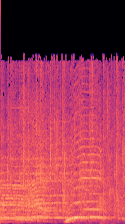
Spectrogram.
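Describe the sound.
At a comedy show, an audience claps and cheers steadily for a comedian, voices whooping over the applause, with one rising shout standing out midway before the noise eases slightly.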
